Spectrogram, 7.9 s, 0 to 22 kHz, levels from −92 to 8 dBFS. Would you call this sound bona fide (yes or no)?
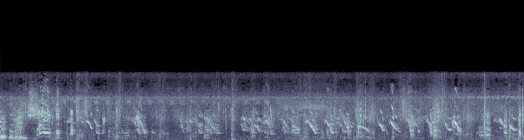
yes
